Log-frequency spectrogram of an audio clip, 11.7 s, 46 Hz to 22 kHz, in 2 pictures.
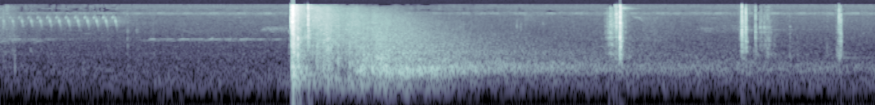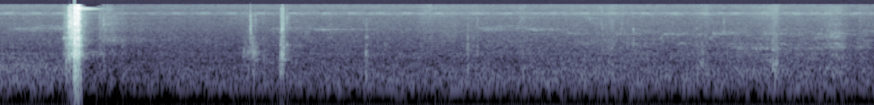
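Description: A single 12-gauge blast from a Saiga 12 semi-automatic shotgun firing a low-brass field load, about two seconds in, echoing away over about two seconds. Several sharp metallic clicks and one louder clack follow as the action is handled; the shooter finds this light load almost, but not reliably, cycling the action even on the gas plug's highest setting.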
